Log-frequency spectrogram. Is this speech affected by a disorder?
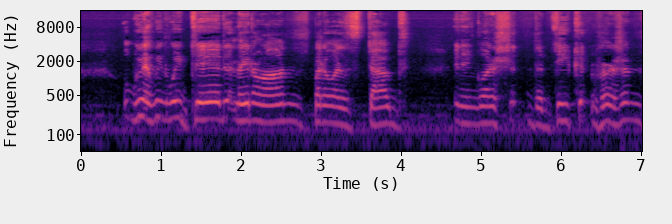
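Yes: mobius syndrome.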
